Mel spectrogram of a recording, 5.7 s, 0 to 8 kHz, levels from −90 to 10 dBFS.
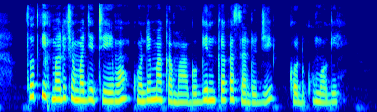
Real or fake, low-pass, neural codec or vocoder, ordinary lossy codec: fake; 7.2 kHz; vocoder, 22.05 kHz, 80 mel bands, WaveNeXt; MP3, 48 kbps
